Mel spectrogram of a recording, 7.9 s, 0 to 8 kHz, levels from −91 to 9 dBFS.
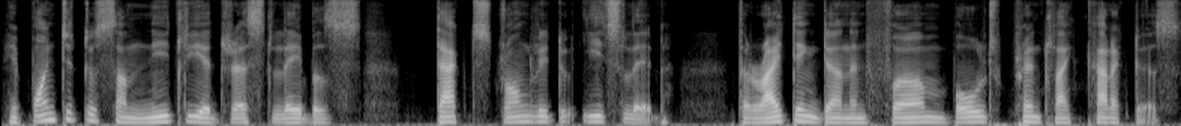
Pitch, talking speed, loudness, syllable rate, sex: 110 Hz, 150 wpm, -22 LUFS, 4.6 syllables/s, male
